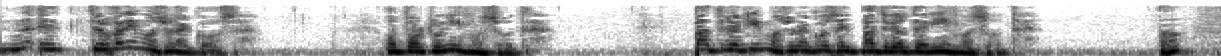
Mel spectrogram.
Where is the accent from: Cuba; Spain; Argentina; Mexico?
Argentina; Sí, así somos los argentinos. Por eso nos va como nos va.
